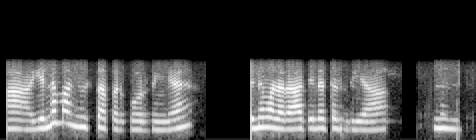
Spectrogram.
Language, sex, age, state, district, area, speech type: Tamil, female, 30-45, Tamil Nadu, Cuddalore, urban, conversation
